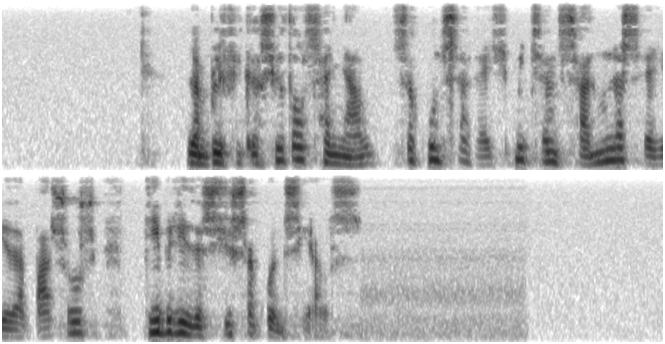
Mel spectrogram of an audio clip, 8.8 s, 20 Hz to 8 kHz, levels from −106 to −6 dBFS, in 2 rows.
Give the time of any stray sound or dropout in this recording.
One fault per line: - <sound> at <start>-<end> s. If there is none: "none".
none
